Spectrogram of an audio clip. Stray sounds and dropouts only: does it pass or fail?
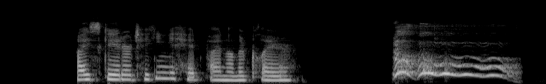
fail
